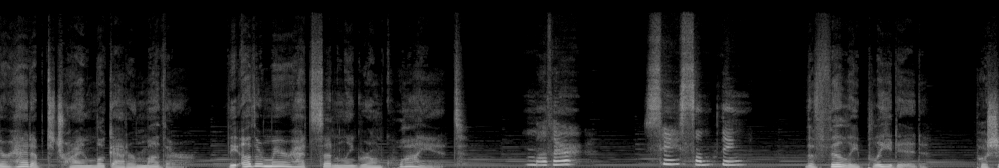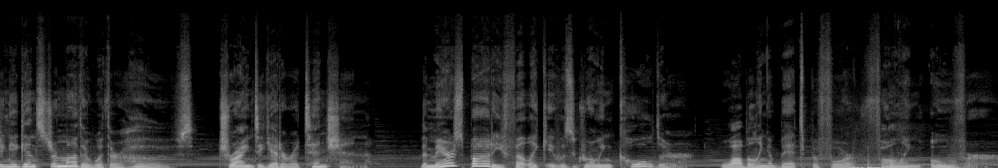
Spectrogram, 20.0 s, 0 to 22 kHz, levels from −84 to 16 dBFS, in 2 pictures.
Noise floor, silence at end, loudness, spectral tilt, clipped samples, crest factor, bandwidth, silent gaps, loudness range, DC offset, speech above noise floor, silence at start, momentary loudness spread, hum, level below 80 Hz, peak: -47 dBFS; 0 s; -20 LUFS; -5.5 dB/octave; under 0.1%; 18 dB; 19 kHz; none; 5 LU; under 0.1%; 28 dB; 0 s; 14 LU; none; -36 dBFS; -2 dBFS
